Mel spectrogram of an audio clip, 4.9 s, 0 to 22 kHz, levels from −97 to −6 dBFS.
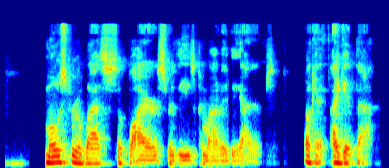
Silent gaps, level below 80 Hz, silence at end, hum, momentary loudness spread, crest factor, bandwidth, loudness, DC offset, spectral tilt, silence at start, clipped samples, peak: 0.37-0.56 s, 3.50-3.54 s, 3.60-3.80 s; -64 dBFS; 0.25 s; none; 13 LU; 18 dB; 12.5 kHz; -23 LUFS; under 0.1%; -6.5 dB/octave; 0.15 s; under 0.1%; -6 dBFS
